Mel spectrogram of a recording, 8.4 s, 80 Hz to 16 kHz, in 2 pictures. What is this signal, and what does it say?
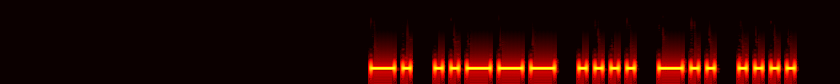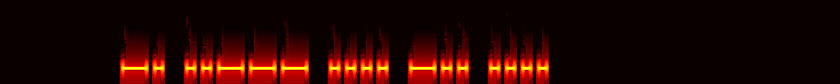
Morse code, heard as a keyed tone, about 30 wpm, 700 Hz. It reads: N2HDH N2HDH
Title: USA Call Signs - 5 Characters - Repeated 2x - 30wpm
